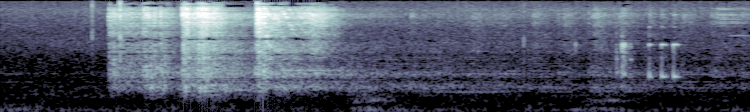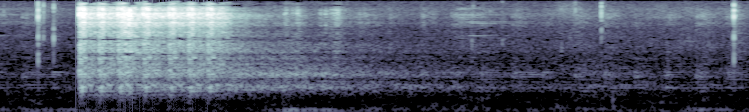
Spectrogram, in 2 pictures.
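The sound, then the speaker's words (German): Two bursts of rapid video game gunfire, the first about a second long and the second a bit shorter, each a loud crackling rattle of shots with quiet gaps between and no talking; the last shot kills the game character Sloan. “Oha, mit dem letzten Schuss einfach noch Sloan getötet.”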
